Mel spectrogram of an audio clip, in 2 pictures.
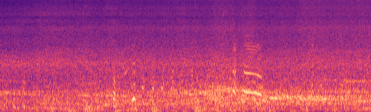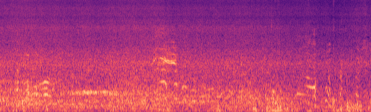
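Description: Whitewater rushing around a rapids-ride raft: a loud, steady rush of water, with riders' voices calling out over it now and then.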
